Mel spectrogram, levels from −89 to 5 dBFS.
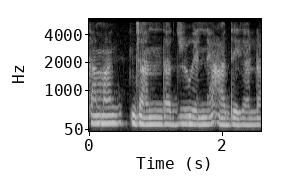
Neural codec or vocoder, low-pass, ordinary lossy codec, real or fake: vocoder, 44.1 kHz, 128 mel bands, Pupu-Vocoder; 5.4 kHz; none; fake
